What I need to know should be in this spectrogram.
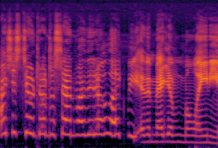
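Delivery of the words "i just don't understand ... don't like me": put-on British accent with very high pitch. Imagining a cast scene, the speaker voices Daisy Ridley in a British accent. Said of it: "British accent and all".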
